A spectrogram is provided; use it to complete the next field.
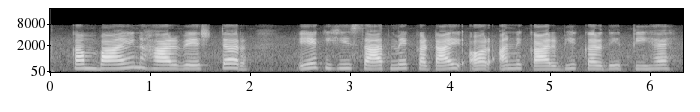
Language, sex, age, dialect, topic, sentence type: Hindi, female, 18-24, Marwari Dhudhari, agriculture, statement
